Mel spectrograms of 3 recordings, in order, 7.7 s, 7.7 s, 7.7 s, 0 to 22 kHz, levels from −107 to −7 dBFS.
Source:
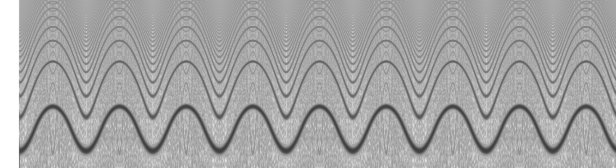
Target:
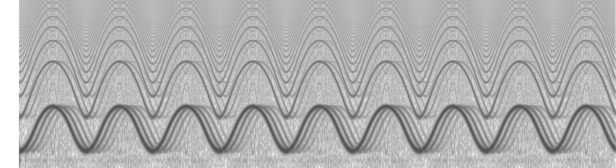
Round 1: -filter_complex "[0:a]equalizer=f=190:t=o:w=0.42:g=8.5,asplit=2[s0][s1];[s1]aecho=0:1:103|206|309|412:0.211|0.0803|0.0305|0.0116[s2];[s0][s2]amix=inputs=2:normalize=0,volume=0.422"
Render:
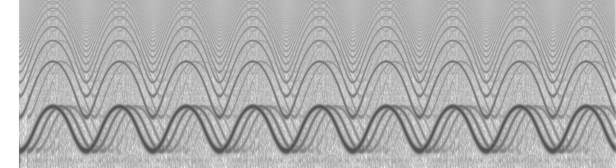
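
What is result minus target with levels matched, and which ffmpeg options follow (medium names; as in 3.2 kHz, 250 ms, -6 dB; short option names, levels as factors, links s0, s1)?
echo 29 ms late
-filter_complex "[0:a]equalizer=f=190:t=o:w=0.42:g=8.5,asplit=2[s0][s1];[s1]aecho=0:1:74|148|222|296:0.211|0.0803|0.0305|0.0116[s2];[s0][s2]amix=inputs=2:normalize=0,volume=0.422"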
